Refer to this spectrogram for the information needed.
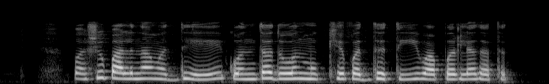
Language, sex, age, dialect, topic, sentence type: Marathi, female, 25-30, Standard Marathi, agriculture, question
